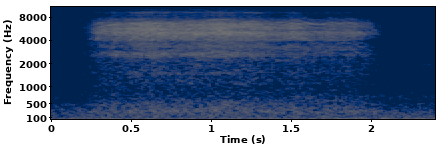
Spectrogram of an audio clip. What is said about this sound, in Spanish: Inhalo. Exhalo. Inhalo. Exhalo. Inhalo.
